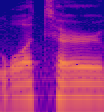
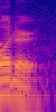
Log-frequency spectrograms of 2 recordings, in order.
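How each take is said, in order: First: The t in the middle is a crisp t. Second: The t in the middle is a soft flap. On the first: "they pronounce the T's like T" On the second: "Americans will say"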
